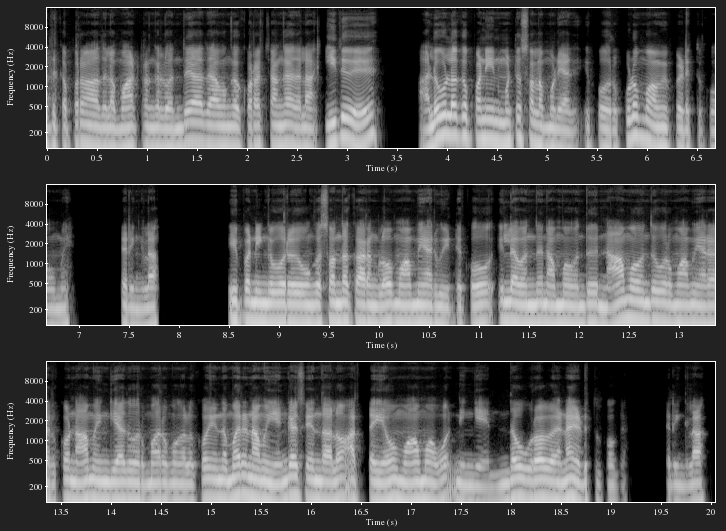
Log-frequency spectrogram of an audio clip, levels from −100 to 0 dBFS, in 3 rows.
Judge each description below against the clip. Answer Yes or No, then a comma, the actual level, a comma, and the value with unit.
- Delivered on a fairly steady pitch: Yes, narrow, 2.0 semitones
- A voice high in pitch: No, low, 120 Hz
